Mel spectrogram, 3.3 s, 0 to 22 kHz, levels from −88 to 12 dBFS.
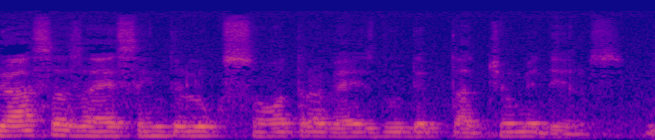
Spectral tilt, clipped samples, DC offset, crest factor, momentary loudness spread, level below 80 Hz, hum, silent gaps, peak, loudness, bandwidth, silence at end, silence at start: -5 dB/octave; under 0.1%; under 0.1%; 16 dB; 6 LU; -76 dBFS; none; none; -20 dBFS; -37 LUFS; 16 kHz; 0 s; 0 s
